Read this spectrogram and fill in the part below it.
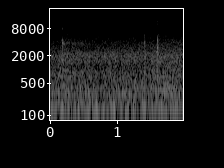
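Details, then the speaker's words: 1999–2002 Chevy/GMC NBS truck after an electric fan swap, fans switched on with an HP Tuners scanner, fan two on: a quiet, steady low whir with no ticking, rubbing or wobble; the fans run smoothly. "fan two on oh I guarantee you can hear that this turbo fan mold two fans yes sir"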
